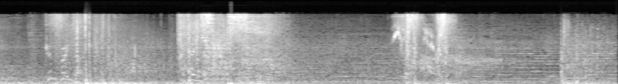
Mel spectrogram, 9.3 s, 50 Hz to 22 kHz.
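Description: Confringo fire-blast spells burst with several heavy booms over a steady rumbling game soundscape in Hogwarts Legacy on PS5, with sharper blasts arriving near the middle and end.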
